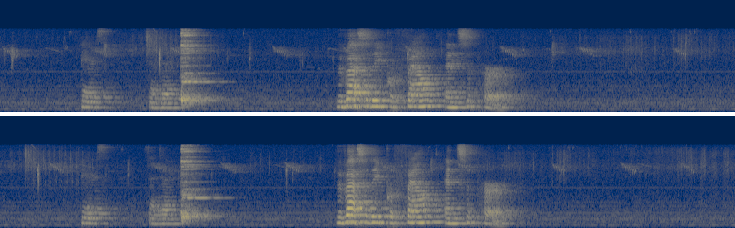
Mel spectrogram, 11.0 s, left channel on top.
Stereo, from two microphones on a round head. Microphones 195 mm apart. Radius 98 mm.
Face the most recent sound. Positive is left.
turn(degrees=-65)  # may be behind; listen again after turning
